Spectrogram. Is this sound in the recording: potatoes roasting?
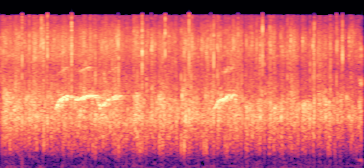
no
